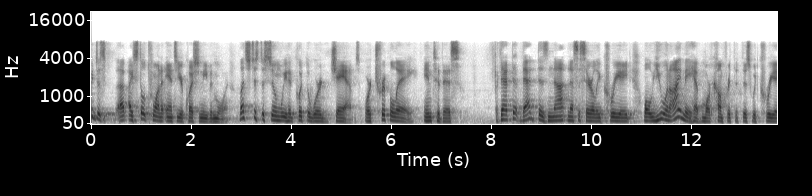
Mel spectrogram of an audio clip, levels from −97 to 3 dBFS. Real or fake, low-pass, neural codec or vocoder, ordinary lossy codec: fake; 7.2 kHz; codec, 24 kHz, 1.2 kbps, DualCodec; Opus, 64 kbps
